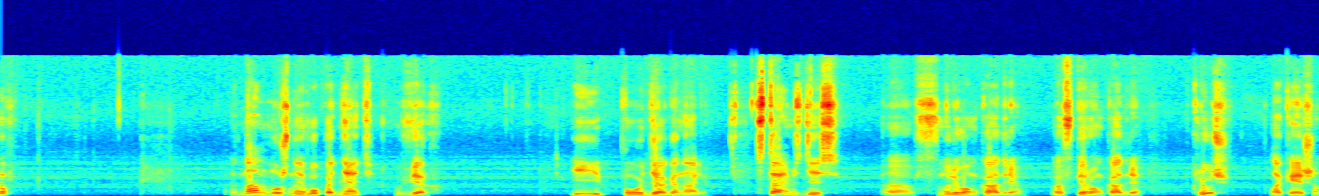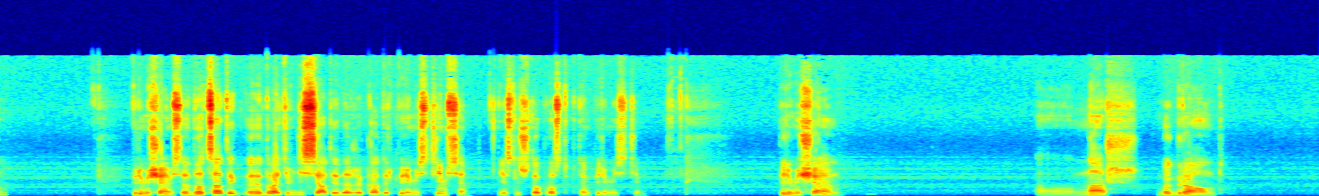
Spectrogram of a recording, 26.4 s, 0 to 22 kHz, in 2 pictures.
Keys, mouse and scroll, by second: 11.8 i, 14.7-16.7 drag, 20.7-22.6 drag.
